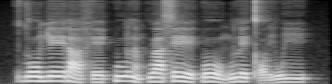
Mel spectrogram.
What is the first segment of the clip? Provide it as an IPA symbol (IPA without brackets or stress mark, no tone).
d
